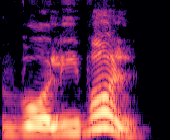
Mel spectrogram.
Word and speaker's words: voleibol: En Mm, español, volleyball voleibol. has EI, right? That's how it's written. En inglés, so it's like this. But when you pronounce it, you would say voleibol.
